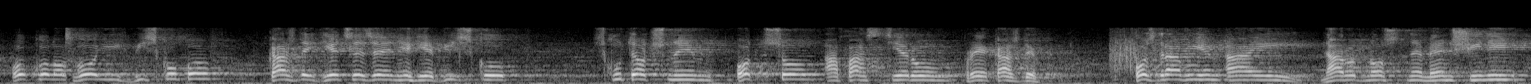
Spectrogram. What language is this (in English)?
Slovak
